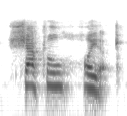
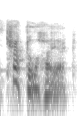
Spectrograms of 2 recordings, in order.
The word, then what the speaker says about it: Çatalhüyük: Today, we're going to be looking at, as I'm told, the right pronunciation is Çatalhüyük, which I always call as Catalhoyuk.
